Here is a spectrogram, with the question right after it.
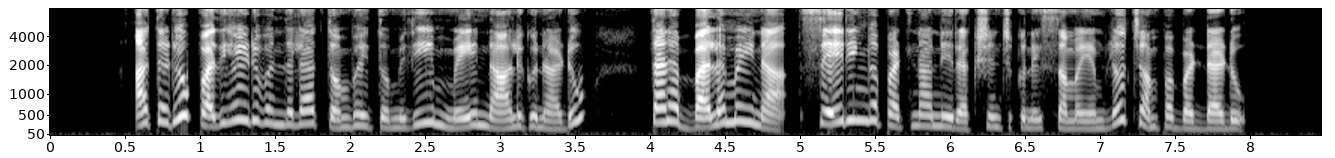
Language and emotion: Telugu, neutral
